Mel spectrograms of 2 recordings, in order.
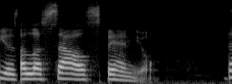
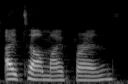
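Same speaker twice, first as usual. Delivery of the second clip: plain reading voice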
